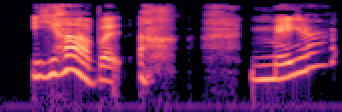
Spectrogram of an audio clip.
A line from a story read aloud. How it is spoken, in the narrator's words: She laughed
